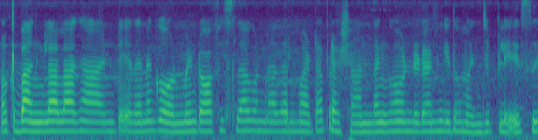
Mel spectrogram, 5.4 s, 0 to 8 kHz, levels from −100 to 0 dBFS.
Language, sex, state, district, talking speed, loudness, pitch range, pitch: Telugu, female, Telangana, Nalgonda, 180 wpm, -32 LUFS, 195-210 Hz, 205 Hz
